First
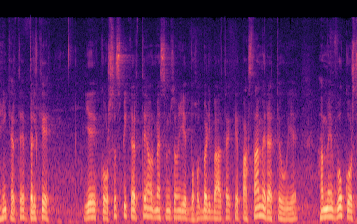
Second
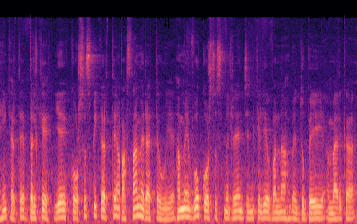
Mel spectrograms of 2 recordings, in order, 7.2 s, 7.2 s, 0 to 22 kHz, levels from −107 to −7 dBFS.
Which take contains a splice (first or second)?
second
